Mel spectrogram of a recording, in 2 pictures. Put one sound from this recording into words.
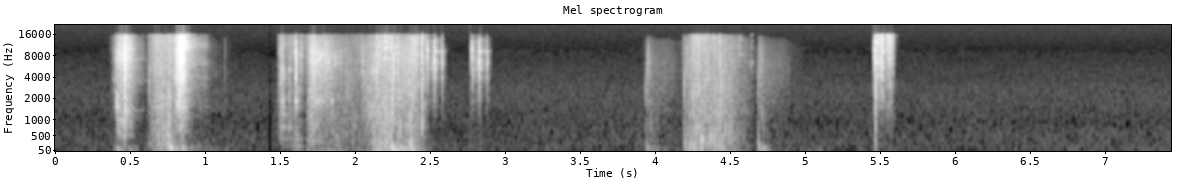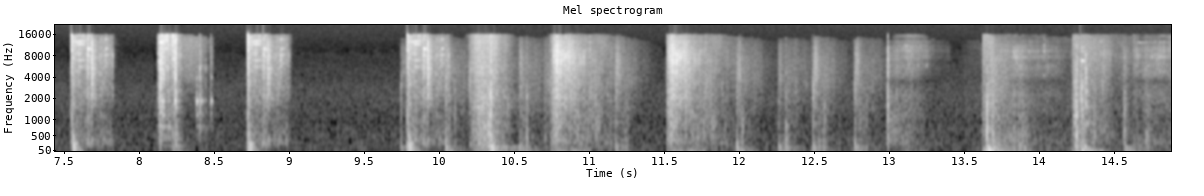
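Short rustling clicks of gear being picked up sound in quick bursts.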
